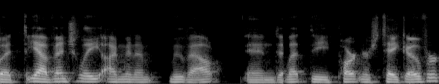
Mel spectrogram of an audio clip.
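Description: On a very clean recording with a silent background, a man with an American accent speaks in a plain, everyday voice at a medium pitch. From Florida. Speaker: landscape architect. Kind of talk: casual chat.

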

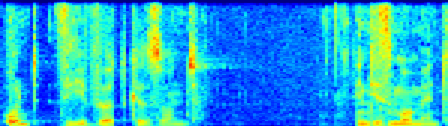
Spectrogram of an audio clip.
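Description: A dry, close sound with no echo, carrying lively intonation. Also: man. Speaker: pastor. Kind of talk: sermon. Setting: church. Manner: casual, conversational; warm, explanatory.

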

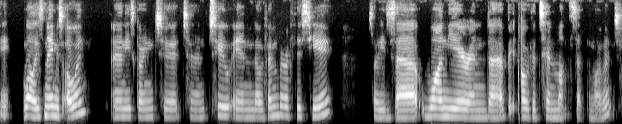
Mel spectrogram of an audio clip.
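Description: A woman with a slight non-native accent speaks at a moderate pace and medium pitch, her intonation fairly even. Her tone is dark and mellow, in a very clean recording with a silent background. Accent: near-native English. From Netherlands. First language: Dutch. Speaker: English teacher. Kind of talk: interview.

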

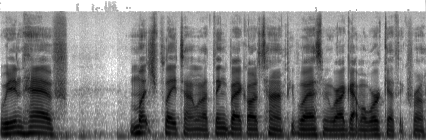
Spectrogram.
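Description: A man with an American accent talks at a fairly quick pace in an ordinary speaking voice. His pitch is fairly low and his intonation fairly even, in a very clean recording with a silent background. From US Midwest, northern Illinois (small town near Rockford). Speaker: professional mixed martial artist. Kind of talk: interview.

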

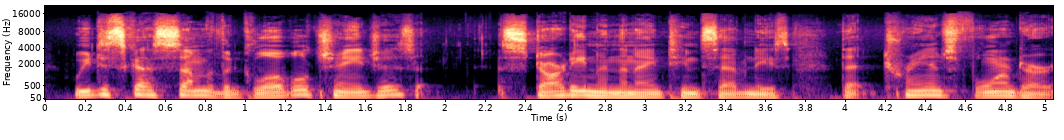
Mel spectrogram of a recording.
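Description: Over a silent background in a very clean recording, a man uses a plain, everyday voice, talking at a moderate pace with lively intonation. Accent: American. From Northern Illinois. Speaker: podcast host. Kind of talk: interview conversation.

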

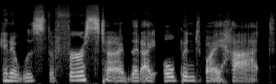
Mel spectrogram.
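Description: A woman with a Boston accent talks at a moderate pace. The sound is dry and close, with no echo. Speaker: occupational therapist and Reiki teacher. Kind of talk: interview storytelling. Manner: animated.

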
